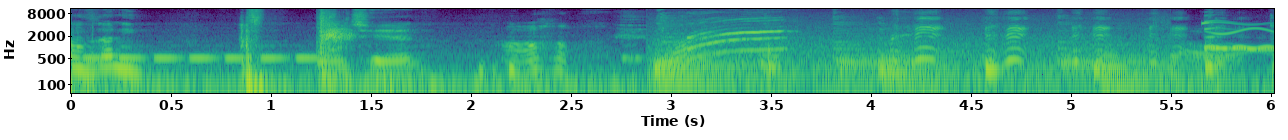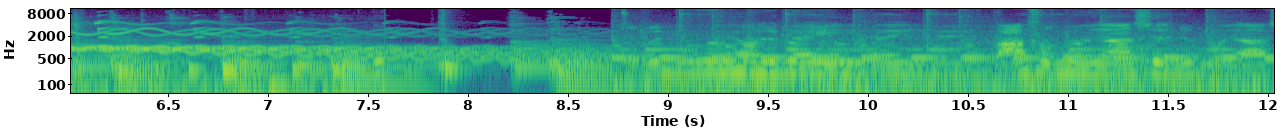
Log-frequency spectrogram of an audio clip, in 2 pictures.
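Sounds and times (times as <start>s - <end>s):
cat meow: 3.0s - 3.6s
music with chirping notes: 3.0s - 12.0s.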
